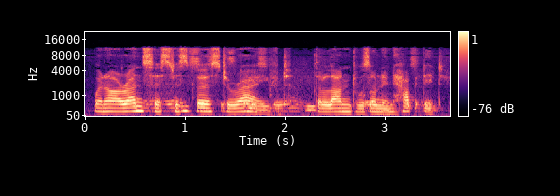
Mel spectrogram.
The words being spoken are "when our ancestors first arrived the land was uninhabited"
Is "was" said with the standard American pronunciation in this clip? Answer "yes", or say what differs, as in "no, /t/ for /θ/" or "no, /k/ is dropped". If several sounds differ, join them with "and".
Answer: yes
